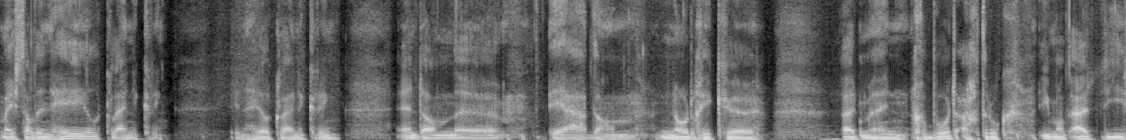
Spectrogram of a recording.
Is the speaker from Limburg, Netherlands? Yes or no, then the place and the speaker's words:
no; Gelderland, Netherlands; Dat is even een beetje de achterhoekconnectie waar ik vandaan kom.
